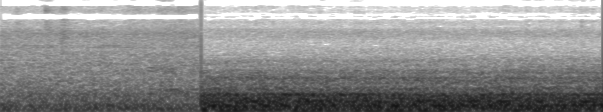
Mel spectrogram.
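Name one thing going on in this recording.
A jet engine roars loudly in flight.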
